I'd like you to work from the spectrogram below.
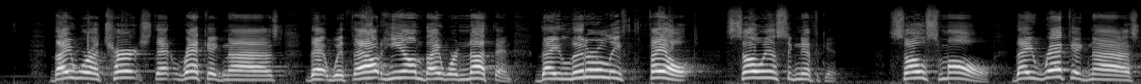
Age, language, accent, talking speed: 40-59, English, American, 110 wpm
